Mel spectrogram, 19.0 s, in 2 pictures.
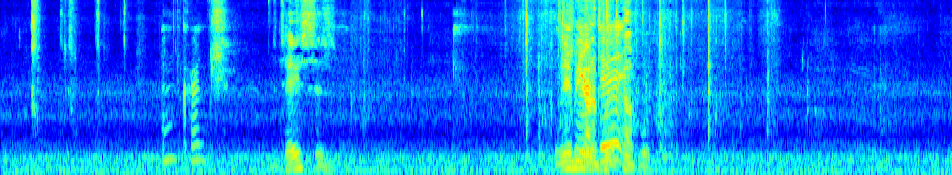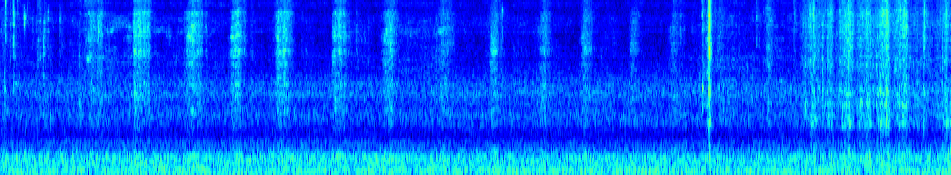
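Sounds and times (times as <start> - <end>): low rumble: 0.0 - 19.0
crisp crunching chewing: 9.5 - 19.0.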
